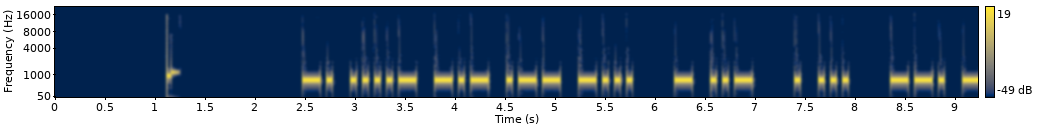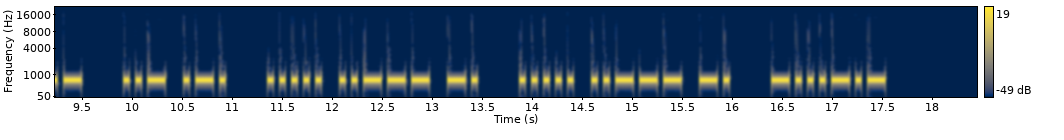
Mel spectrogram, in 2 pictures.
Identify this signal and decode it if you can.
Morse code, heard as a keyed tone, about 20 wpm, 700 Hz. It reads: N4KWB TU ES GM UR 52N 52N <BK>
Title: POTA QSO Practice - 20wpm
